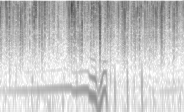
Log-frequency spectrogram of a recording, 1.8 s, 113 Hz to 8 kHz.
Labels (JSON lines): {"label": "biophony, cascading saw", "recorder": "SoundTrap 600 or HydroMoth"}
